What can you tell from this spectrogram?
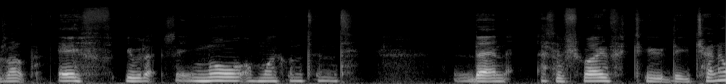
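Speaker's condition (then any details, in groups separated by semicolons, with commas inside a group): Cerebral palsy; mild, affects muscles and speech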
